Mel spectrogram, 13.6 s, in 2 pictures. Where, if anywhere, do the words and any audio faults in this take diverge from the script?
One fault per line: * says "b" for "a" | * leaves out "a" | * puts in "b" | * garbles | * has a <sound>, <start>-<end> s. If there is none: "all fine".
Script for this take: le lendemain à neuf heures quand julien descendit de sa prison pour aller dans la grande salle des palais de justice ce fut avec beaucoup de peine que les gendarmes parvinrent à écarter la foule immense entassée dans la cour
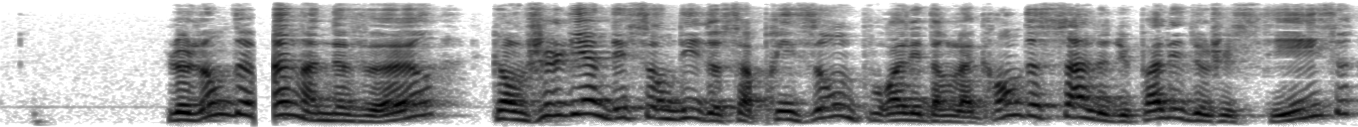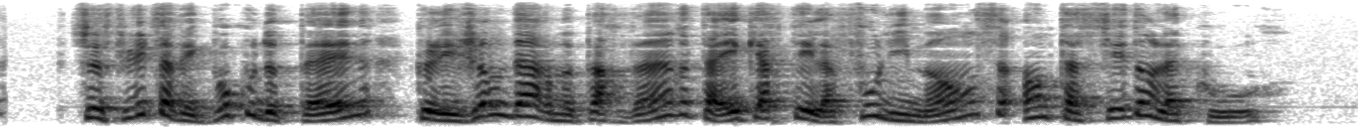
* has a dropout, 1.3-1.4 s
* says "du" for "des"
